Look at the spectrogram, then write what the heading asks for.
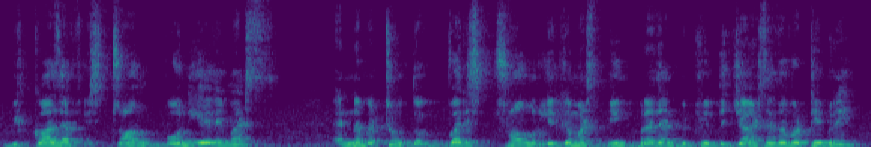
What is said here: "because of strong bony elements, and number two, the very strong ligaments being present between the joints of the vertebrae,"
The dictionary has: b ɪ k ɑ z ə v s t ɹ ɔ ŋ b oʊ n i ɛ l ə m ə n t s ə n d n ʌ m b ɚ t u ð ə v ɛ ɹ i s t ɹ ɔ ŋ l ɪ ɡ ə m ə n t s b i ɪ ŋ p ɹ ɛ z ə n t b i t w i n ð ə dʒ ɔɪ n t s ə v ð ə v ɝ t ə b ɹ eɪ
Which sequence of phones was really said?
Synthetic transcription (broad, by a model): b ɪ k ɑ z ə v s t ɹ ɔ ŋ b oʊ n i ɛ l ə m ə n t s ə n d n ʌ m b ɚ t u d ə v ɛ ɹ i s t ɹ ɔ ŋ l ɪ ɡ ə m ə t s b i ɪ ŋ p ɹ ɛ z ə n t b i t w i n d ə dʒ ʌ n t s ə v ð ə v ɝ t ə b ɹ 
